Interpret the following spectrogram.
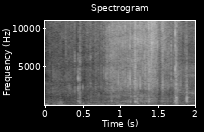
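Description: Packaging crinkling and rustling as a new car radio is unwrapped from its box, building up about half a second in and fading near the end.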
